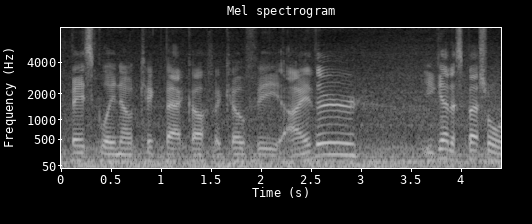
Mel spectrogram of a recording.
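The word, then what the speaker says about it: Ko-fi: can support me on kofi you know it's pronounced like no fee that's what they say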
